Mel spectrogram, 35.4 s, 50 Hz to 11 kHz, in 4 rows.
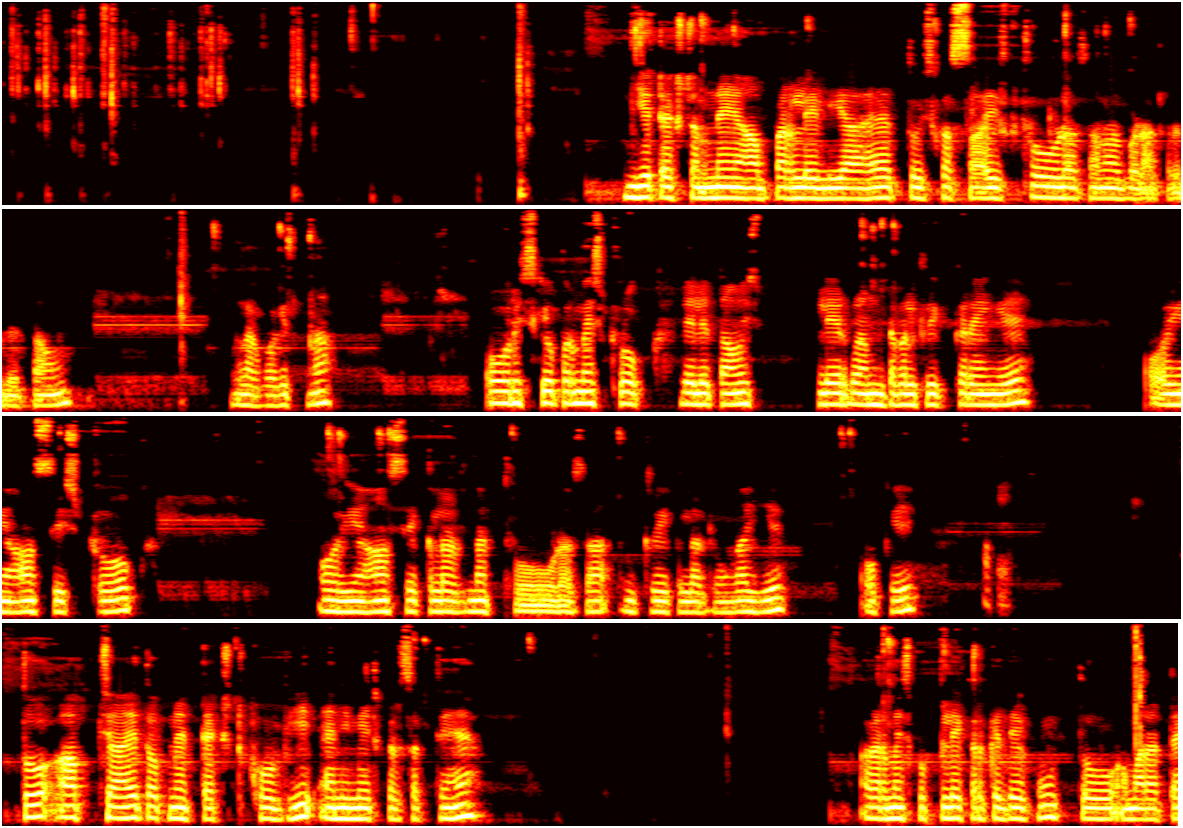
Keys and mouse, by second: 0.0 space, 1.5 i, 5.6 click, 15.7 click, 18.5 click, 19.5 click, 20.5 click, 21.9 click, 24.4 click, 25.1 click, 26.7 click, 30.0 click, 32.6 click, 33.7 space.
